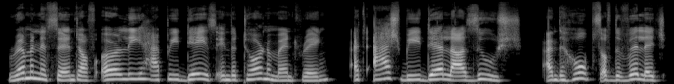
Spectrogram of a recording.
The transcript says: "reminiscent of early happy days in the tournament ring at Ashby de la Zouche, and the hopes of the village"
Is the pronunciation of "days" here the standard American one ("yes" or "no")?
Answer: yes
